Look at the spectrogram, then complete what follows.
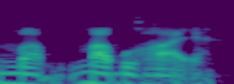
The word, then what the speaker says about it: mabuhay: And it's spelled mabuhay. Mabuhay. Yes, but you say it mabuhay.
